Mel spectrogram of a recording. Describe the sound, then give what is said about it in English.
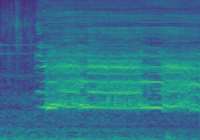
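A man screams in agony as a creature eats his torn-off arm, one sustained, strained cry that starts abruptly after a brief pause and holds loud for nearly two seconds over a low rumbling background. “The creature backed away, eating while I flopped around, spraying blood and screaming at the top of my lungs.”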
